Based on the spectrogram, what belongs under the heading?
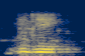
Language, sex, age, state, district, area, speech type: Maithili, male, 45-60, Bihar, Sitamarhi, urban, conversation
